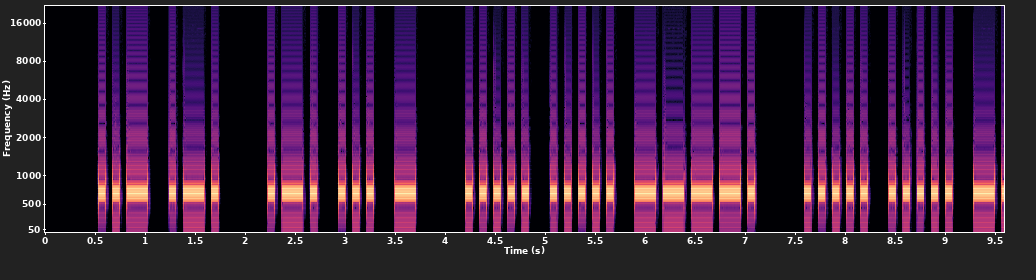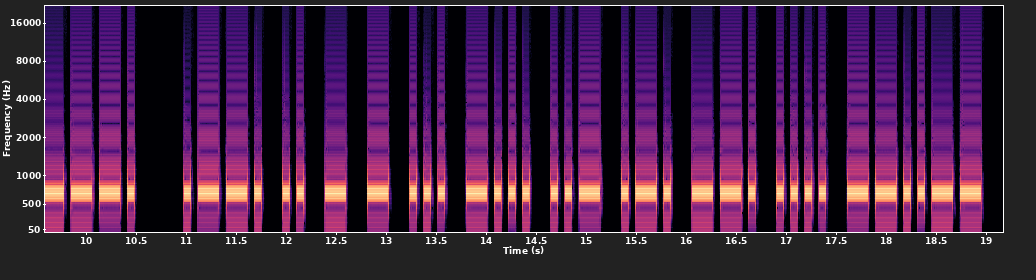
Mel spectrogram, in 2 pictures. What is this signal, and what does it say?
Morse code, heard as a keyed tone, about 17 wpm, 700 Hz. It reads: UR RST 559 559 PITTSBURGH,
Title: Practice QSO - Exchange 1 - Beginning - 17wpm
